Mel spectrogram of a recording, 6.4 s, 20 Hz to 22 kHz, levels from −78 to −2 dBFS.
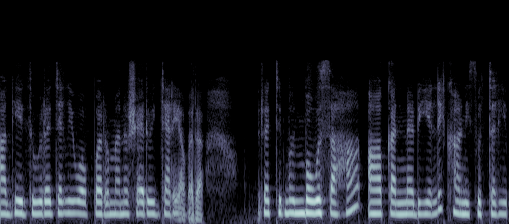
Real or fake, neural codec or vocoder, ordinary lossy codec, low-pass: fake; codec, 16 kHz, 0.5 kbps, X-Codec, HuBERT features, trained on LibriSpeech; MP3, 64 kbps; 7.2 kHz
